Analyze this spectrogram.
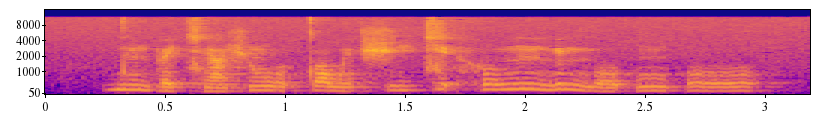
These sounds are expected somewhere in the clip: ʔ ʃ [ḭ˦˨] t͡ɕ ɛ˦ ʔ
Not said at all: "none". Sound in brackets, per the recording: i˦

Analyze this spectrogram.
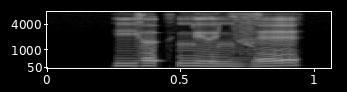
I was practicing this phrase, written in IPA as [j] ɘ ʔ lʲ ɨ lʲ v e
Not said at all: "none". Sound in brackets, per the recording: j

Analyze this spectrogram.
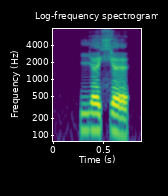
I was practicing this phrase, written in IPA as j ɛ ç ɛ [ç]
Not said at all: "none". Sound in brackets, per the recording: none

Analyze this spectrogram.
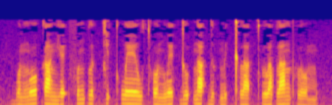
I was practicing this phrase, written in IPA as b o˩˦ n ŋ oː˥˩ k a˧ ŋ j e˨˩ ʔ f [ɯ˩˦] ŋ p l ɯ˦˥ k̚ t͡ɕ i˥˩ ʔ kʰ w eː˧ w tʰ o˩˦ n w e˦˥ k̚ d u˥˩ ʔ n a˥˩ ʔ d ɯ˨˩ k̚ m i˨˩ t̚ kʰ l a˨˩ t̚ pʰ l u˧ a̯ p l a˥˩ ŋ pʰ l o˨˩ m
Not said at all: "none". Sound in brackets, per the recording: ɯ˥˩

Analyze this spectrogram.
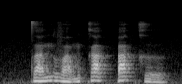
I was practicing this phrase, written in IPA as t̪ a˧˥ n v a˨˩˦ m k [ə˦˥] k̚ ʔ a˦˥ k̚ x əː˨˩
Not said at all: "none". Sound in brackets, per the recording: a˦˥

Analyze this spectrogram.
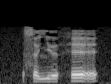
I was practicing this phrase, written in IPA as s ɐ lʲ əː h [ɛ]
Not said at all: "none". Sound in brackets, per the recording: ɛ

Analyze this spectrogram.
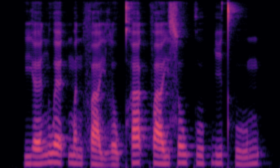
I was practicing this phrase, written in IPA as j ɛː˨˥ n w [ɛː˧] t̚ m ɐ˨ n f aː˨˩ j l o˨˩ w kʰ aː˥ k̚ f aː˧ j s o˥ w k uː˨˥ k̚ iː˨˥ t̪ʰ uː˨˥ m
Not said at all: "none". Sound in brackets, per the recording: ɛː˧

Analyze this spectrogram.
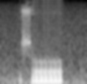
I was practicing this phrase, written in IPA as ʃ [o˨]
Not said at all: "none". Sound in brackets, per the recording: o˦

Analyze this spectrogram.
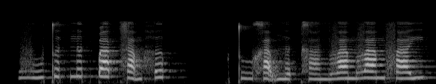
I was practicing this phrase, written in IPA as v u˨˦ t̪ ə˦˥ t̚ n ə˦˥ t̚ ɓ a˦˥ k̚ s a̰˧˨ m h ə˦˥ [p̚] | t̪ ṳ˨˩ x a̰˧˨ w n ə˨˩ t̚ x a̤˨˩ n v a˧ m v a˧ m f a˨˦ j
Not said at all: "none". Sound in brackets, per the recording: p̚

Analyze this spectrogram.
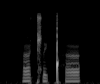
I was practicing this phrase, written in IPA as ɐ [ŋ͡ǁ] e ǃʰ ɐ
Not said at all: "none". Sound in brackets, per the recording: ǁ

